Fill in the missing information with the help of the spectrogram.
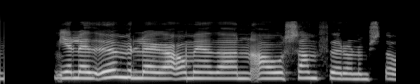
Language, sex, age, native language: Icelandic, female, 12, Icelandic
